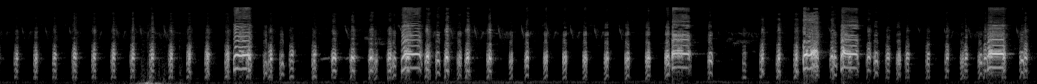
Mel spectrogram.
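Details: Sumatran junglefowl pair, male and female, the female in heat, recorded as a hunting lure: rapid, fairly even clucking pulses continue throughout, broken now and then by louder, rougher bursts.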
